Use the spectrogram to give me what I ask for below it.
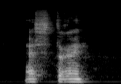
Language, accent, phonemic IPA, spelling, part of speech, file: French, Canada, /as.tʁɛ̃/, astreints, adjective, LL-Q150 (fra)-astreints.wav
- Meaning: masculine plural of astreint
